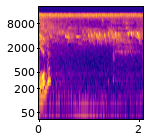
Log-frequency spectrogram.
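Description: Near silence: faint background ambience after the last syllable of a man's word at the very start.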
